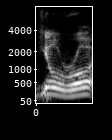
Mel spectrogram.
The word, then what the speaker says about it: Gilroy: No, Gilrod Jr. You mean Gilroy? You gotta goddamn pronounce this shit right. Gilroy. Sorry, yeah, Gilroy.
